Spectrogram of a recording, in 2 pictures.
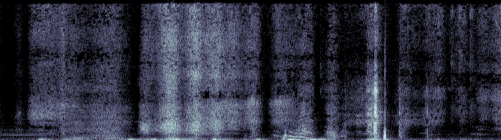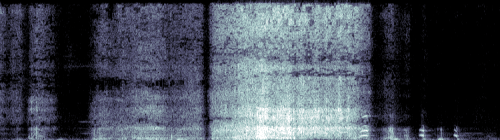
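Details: Kkandori, a sleepy puppy, snores while asleep: soft wheezy breaths with small clicks, then one loud, long raspy snore of about a second and a half, ending in faint ticking sounds.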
